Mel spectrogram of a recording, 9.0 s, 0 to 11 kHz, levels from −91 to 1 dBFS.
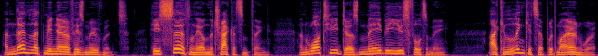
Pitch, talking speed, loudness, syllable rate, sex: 120 Hz, 205 wpm, -21 LUFS, 5.5 syllables/s, male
